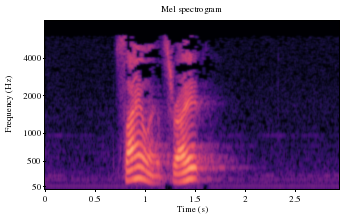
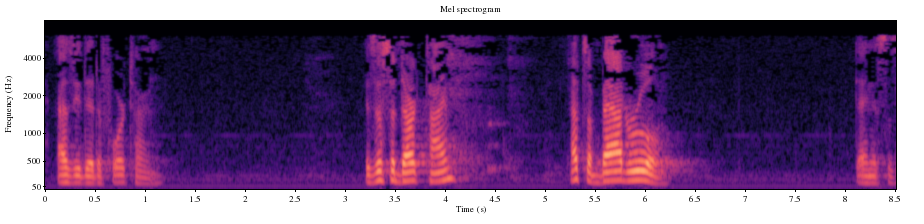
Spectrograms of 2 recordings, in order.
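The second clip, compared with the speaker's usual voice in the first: ordinary delivery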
